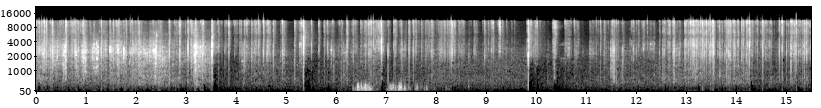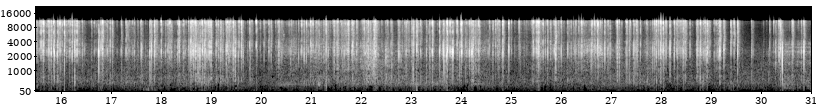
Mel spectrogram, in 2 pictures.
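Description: Dry sticks and dead leaves rustling and crackling as they are handled beside a small wood fire: a dense, uneven patter of small clicks, with two soft low thumps about seven seconds in.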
